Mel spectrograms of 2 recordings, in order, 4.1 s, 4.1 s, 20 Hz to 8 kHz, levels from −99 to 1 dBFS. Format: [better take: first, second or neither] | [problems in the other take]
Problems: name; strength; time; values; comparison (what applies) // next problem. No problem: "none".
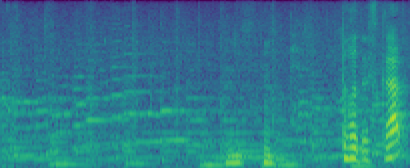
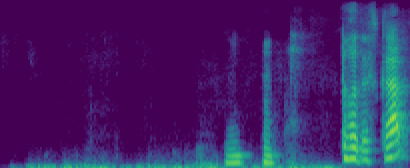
first | noise reduction (neural mask model Resemble Enhance denoiser)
